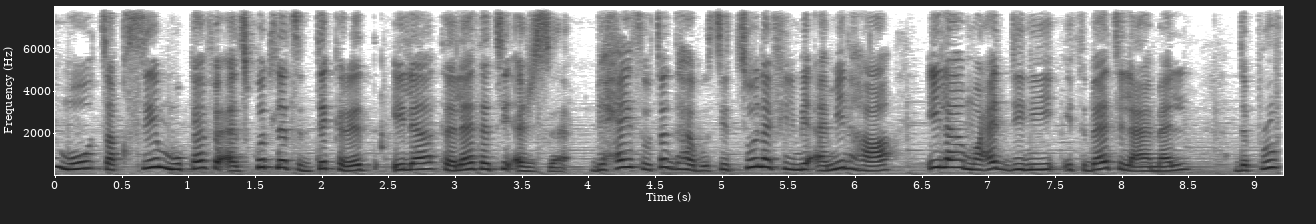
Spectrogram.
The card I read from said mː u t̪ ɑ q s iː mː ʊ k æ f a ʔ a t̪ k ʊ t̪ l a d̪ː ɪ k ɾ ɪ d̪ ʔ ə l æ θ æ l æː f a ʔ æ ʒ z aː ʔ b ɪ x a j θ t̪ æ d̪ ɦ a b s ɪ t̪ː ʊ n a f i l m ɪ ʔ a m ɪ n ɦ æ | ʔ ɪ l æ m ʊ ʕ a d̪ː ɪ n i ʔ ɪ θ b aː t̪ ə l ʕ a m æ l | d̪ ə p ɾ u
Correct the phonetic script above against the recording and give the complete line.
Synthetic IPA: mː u t̪ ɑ q s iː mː ʊ k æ f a ʔ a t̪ k ʊ t̪ l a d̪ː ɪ k ɾ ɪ d̪ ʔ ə l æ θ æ l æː θ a ʔ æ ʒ z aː ʔ b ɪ ħ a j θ t̪ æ d̪ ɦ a b s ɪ t̪ː u n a f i l m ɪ ʔ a m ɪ n ɦ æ | ʔ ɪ l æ m ʊ ʕ a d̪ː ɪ n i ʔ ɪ θ b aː t̪ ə l ʕ a m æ l | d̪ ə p ɾ u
